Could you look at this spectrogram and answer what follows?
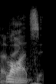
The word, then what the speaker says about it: Lotz: Is it Lotz or loads? I forget how you say it. But Lotz. Lotz.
